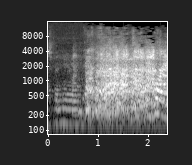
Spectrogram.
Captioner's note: laughter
